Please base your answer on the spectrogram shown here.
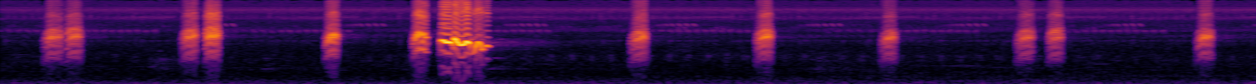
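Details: Lively sooty-headed bulbul song used as a lure for wild birds: a steady series of brief, bright chirps roughly every half second, some in quick pairs, with one scratchy chattering burst early on.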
